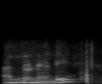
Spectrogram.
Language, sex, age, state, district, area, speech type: Telugu, male, 18-30, Telangana, Nagarkurnool, urban, conversation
